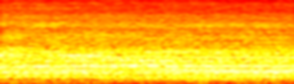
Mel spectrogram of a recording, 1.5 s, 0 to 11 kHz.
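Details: Small 12V compressor wired to the 1969 VW Bug's battery, pushing air through both shock lines in a leak test: steady, even hum and hiss with no labouring; no leak in nylon hose, old air shocks at fault.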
